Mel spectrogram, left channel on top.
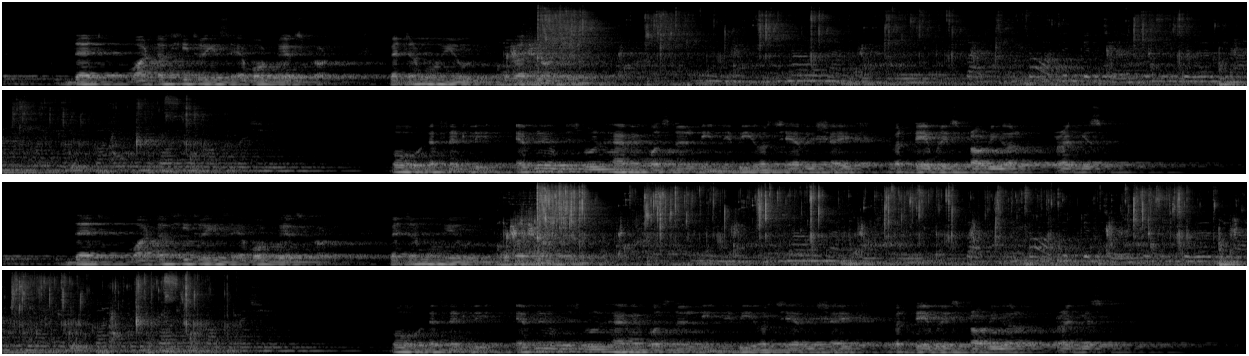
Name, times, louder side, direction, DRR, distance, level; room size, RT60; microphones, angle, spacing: voice 1, 0.5-3.3 3.6-5.9 16.3-23.5, left 1 dB, 30° left, 1 dB, 0.8 m, -40 dB
Water tap faucet, 4.4-4.5 4.8-14.9, right 9 dB, 60° right, 0.6 m, -40 dB
voice 2, 6.9-15.4, equal, 10° right, 1 dB, 1.2 m, -49 dB
15.0 x 5.8 x 6.8 m, 2.7 s
head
